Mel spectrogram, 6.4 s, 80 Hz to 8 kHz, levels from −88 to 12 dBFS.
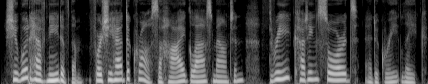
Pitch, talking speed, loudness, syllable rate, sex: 200 Hz, 205 wpm, -17 LUFS, 4.1 syllables/s, female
